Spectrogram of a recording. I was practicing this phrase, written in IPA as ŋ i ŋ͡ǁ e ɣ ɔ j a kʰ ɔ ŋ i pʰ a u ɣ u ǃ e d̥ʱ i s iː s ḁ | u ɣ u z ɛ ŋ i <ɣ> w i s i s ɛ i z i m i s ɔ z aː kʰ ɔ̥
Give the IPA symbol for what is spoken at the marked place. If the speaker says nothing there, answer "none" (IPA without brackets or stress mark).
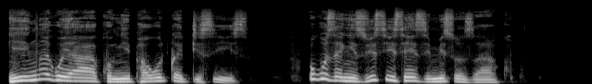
z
